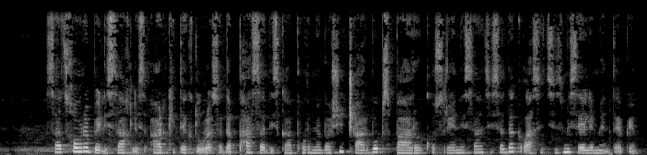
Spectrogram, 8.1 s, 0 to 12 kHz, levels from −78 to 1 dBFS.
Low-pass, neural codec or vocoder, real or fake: 10.8 kHz; none; real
